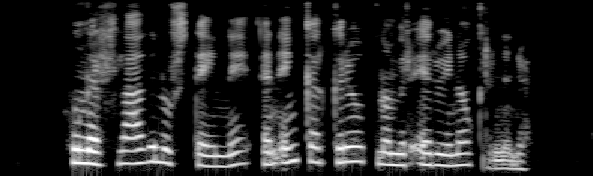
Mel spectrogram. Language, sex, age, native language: Icelandic, female, 30-39, Icelandic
